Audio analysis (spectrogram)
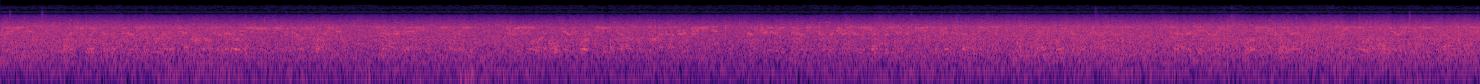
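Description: Heavy rain pounds down steadily during a Tacoma, Washington thunderstorm with hail, a dense, continuous roar of water close by that never lets up.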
